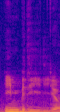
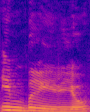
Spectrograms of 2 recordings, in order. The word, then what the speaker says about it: Imbriglio: Imbriglio. Imbriglio. Puis on ne prononce pas le G, c'est ça? On le prononce, mais il faut être italien pour le savoir.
